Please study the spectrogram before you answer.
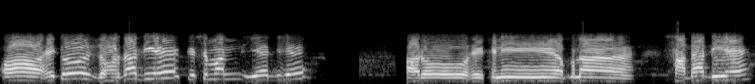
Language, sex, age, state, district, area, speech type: Assamese, male, 45-60, Assam, Kamrup Metropolitan, urban, conversation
